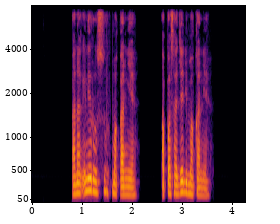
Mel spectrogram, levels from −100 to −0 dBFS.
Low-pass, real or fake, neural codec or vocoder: 7.2 kHz; fake; codec, 16 kHz, 16 kbps, FunCodec, trained on Chinese and English, 50 frames a second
